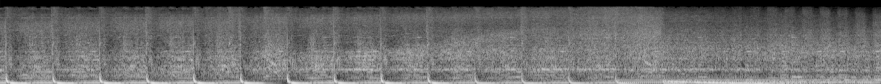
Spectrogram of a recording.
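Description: Mains hum from 6.13 s to the end: the 50 Hz power supply leaks into the signal, leaving a steady low drone nearly as loud as the sound.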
